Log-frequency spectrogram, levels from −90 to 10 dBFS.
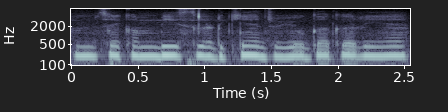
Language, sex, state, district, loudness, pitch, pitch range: Hindi, female, Punjab, Fazilka, -22 LUFS, 205 Hz, 195-210 Hz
